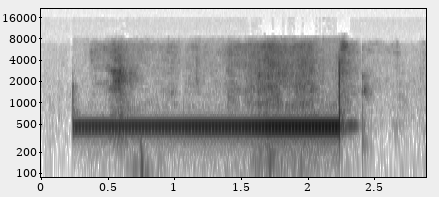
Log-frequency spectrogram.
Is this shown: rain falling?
no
